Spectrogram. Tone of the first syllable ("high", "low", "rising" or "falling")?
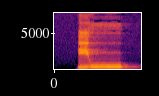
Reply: low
